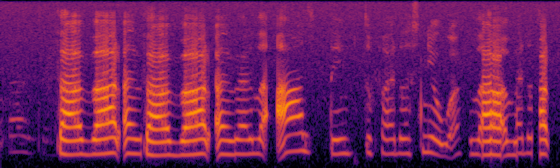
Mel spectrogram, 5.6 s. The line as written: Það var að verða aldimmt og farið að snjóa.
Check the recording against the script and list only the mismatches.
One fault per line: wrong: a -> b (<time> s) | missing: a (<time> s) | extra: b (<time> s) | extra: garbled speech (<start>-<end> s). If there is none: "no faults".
extra: það var að (1.5 s)
extra: garbled speech (4.7-5.5 s)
